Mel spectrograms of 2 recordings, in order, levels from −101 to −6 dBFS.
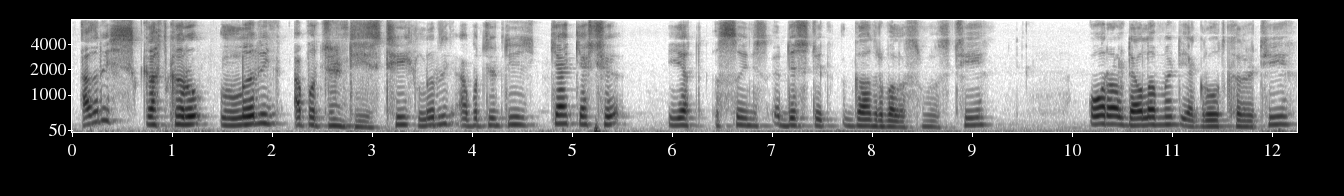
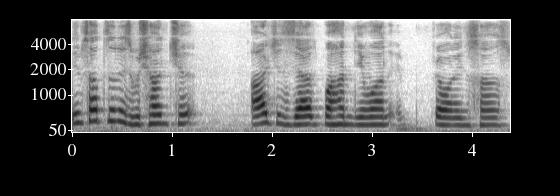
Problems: background sounds at intervals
